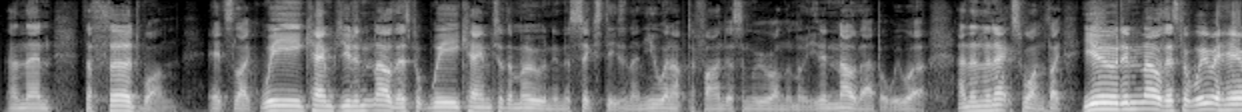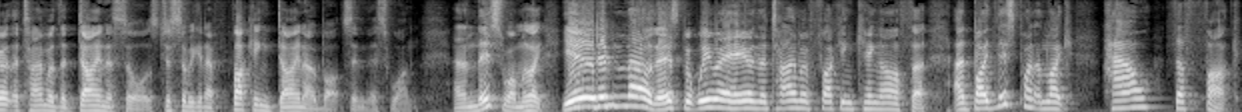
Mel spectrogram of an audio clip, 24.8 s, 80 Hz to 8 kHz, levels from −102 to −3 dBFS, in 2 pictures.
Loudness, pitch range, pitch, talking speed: -19 LUFS, 100-170 Hz, 125 Hz, 245 wpm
